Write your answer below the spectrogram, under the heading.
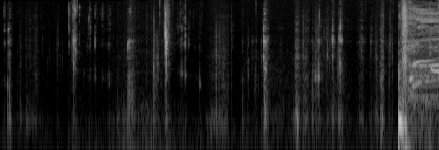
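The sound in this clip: Close-up chewing and crunching of food: many crisp, irregular bites and mouth clicks, ending in a loud, sustained burst of noise.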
